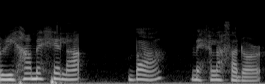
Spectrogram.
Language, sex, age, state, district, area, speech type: Assamese, female, 18-30, Assam, Dibrugarh, rural, spontaneous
